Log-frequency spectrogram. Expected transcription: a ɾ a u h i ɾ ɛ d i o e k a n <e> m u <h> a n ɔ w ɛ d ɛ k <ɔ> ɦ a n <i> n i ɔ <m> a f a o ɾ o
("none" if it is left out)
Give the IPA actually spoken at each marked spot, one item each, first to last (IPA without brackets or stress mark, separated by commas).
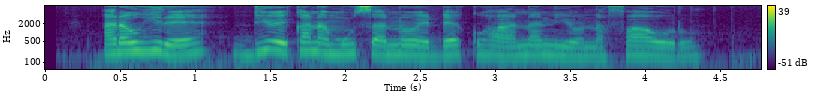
a, s, o, a, n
